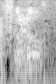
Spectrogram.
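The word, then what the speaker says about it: Cthulhu: Pero voy a hacer un homenaje a uno de mis autores favoritos y me voy a tirar por Zulu, que es mi forma de pronunciar al innombrable personaje mitológico creado por Lovecraft.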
